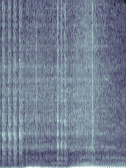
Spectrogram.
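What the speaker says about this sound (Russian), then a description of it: "Мы сейчас можем ее даже немножечко, наверное, завести, если Джей не отрыгнет." An Opel car's engine catches and revs twice, a near, loud low growl that swells, dips and climbs again in a short burst with no talk.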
